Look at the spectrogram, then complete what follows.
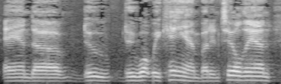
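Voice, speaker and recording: A man's voice: medium pitch, fairly even intonation, takes it slowly, dark tone. A man chatting in a folksy, casual way as he hosts an amateur theatre troupe's online show over a video call. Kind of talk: casual welcoming chat to an online audience.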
